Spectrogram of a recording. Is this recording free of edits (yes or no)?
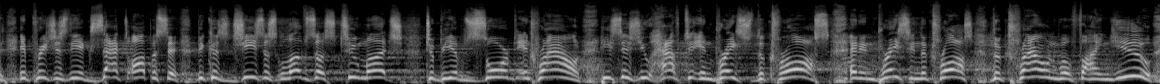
no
